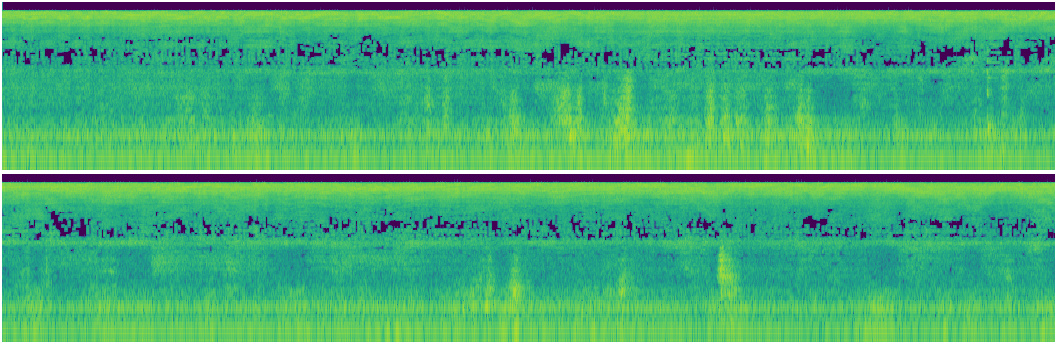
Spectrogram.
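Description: Airbrush spraying a translucent red coat of paint, a continuous hiss of air at an even level, with a low steady hum beneath.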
